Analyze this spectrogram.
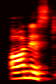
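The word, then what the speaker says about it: honest: कर रहे तो लेजरली ऑनेस्ट इसमें एच साइलेंट रता ऑनेस्ट ईमानदार डिस ऑनेस्ट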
